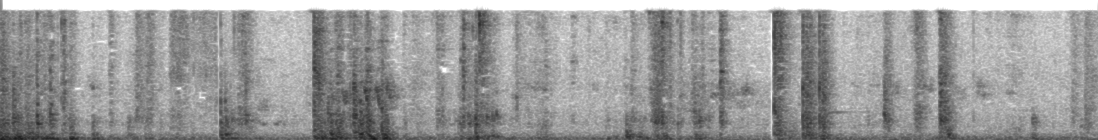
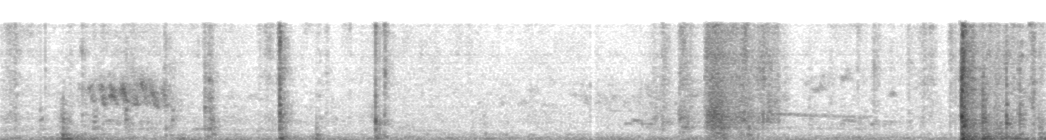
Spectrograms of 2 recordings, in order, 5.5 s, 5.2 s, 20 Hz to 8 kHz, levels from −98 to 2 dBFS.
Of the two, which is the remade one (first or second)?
second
